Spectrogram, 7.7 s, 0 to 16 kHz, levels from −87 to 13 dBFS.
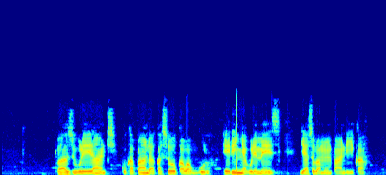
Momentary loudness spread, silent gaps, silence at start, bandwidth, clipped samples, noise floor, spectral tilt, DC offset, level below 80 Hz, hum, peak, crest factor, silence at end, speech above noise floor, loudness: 11 LU; none; 1.15 s; 7.2 kHz; under 0.1%; -60 dBFS; -7 dB/octave; under 0.1%; -50 dBFS; none; -2 dBFS; 16 dB; 0.4 s; 44 dB; -17 LUFS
